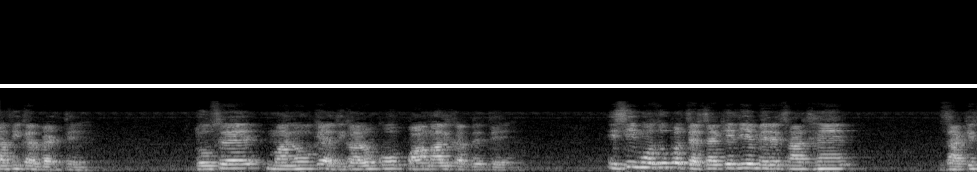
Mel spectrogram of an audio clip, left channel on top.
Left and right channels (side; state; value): left; silent; digital silence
